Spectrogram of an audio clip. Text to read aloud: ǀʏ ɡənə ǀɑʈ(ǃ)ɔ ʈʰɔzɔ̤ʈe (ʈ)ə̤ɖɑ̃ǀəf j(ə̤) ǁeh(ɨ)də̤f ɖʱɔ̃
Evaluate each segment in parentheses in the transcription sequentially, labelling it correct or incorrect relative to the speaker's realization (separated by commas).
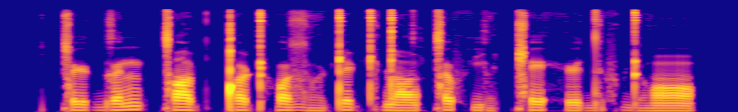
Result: correct, correct, correct, incorrect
